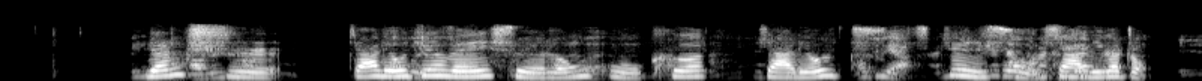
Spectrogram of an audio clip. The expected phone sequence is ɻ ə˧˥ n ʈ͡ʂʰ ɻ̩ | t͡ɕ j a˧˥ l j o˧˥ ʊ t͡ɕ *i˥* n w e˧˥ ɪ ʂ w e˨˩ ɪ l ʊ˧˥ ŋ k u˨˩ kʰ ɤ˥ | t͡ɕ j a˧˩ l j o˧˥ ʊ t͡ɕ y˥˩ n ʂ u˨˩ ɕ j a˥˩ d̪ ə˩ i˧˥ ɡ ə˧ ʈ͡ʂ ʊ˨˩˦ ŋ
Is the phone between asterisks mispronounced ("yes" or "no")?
yes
